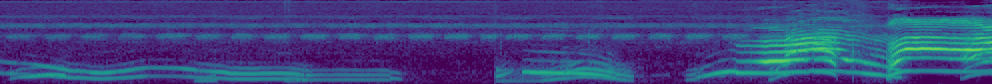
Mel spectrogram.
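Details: Territorial standoff between a wild feral cat and a black farm cat in the Philippines; low, moaning yowls with a growl, a pause, then louder, higher, strained caterwauls rise near the end over a constant high-pitched background drone.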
